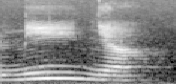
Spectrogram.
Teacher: aunque la primera vocal es ye, ya que no lleva el acento, la voy a pronunciar con boca cerrada y voy a decir miña.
